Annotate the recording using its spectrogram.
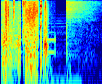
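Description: Electronic intro sting with a scratch-like sound effect: a quick run of sharp hits and noisy sweeps in the first second, then a low drone that fades away.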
